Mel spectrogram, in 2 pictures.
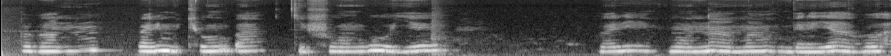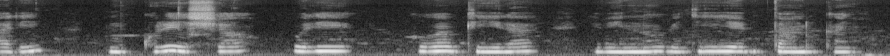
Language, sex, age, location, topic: Kinyarwanda, female, 25-35, Huye, education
